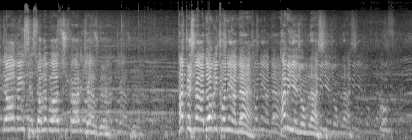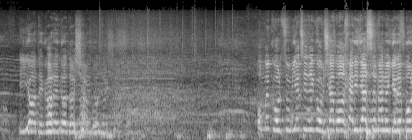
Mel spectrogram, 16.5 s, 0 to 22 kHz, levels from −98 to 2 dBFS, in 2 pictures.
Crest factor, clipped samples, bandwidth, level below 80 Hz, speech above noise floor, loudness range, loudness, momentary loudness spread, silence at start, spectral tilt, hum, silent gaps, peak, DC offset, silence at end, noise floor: 18 dB; under 0.1%; 19.5 kHz; -48 dBFS; 22 dB; 10 LU; -15 LUFS; 21 LU; 0 s; -2.5 dB/octave; none; none; 0 dBFS; under 0.1%; 0 s; -38 dBFS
